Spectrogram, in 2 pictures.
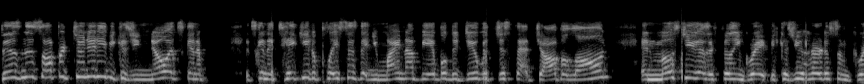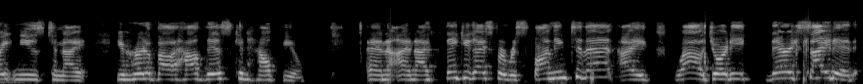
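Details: Adult woman; typical speech.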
